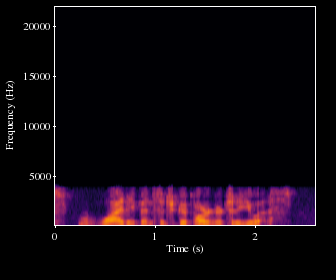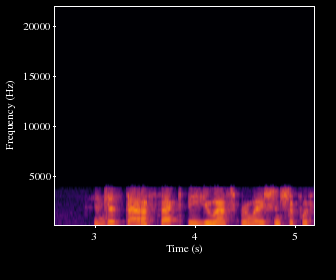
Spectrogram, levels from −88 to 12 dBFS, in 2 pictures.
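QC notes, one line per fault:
Throughout, GSM full-rate codec: the speech has been forced through a vocal-tract model driven by sparse regular pulses, which fits a 13 kbps GSM full-rate stream, leaving a plainly buzzy, gravelly roughness, a 300 to 3400 Hz telephone band, and nothing above 3.6 kHz.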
